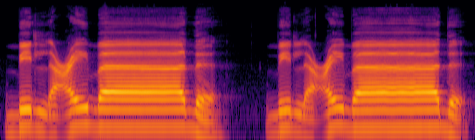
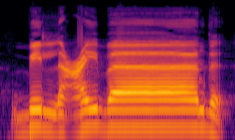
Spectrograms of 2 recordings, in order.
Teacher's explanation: آخر میں دال ہے وہ قلقلہ کیجیے گا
